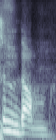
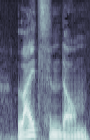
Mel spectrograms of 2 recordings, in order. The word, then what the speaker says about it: Leidschendam: But you're from a town, I can't pronounce, according to the Drag Race. – Leidschendam. – Leidschendam. So where's that? – Leidschendam. Leidschendam. It's near Den Haag.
